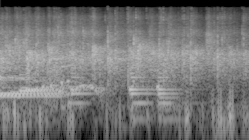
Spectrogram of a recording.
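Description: A crowd applauds steadily for about three seconds, a dense hiss of many hands clapping, with some voices whooping and cheering over it.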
